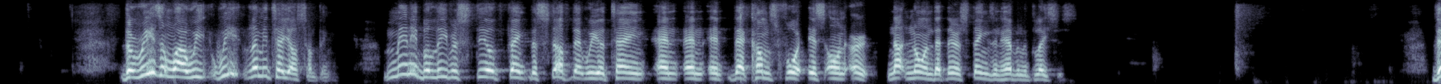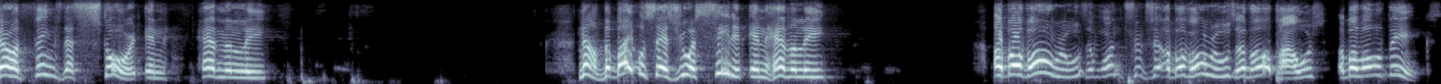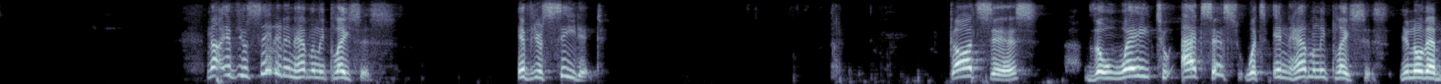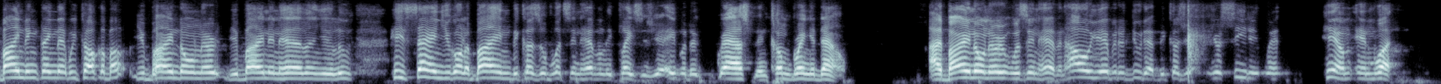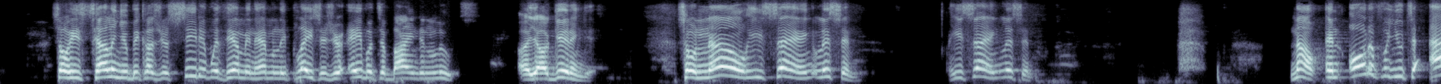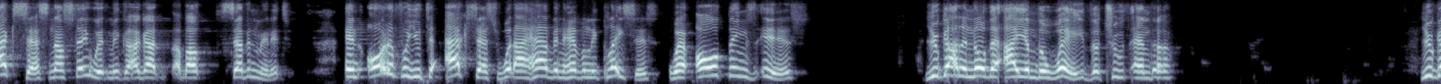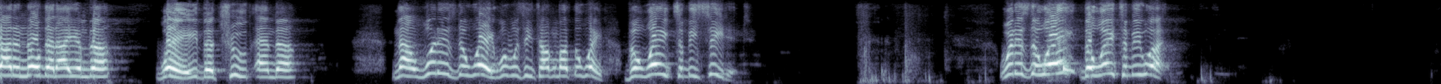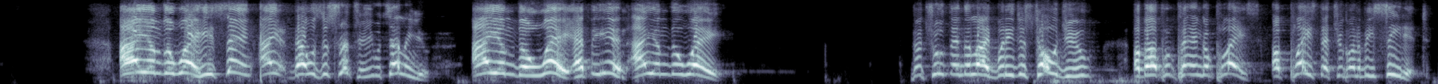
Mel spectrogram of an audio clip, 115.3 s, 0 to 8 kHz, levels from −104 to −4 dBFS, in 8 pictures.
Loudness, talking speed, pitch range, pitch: -17 LUFS, 160 wpm, 220-335 Hz, 270 Hz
